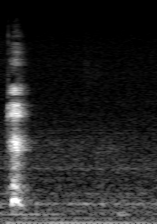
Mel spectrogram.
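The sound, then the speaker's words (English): Two people gasp sharply at the same moment, a single brief, breathy intake of air, followed by near silence. “For our audio listeners, we just gasped and stared at each other for a second.”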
